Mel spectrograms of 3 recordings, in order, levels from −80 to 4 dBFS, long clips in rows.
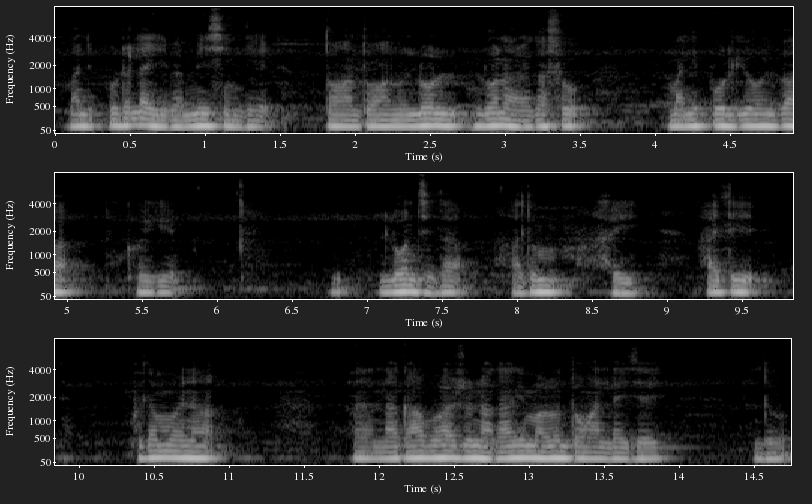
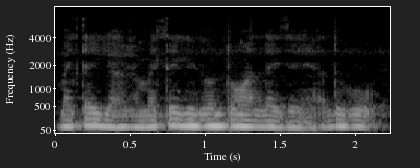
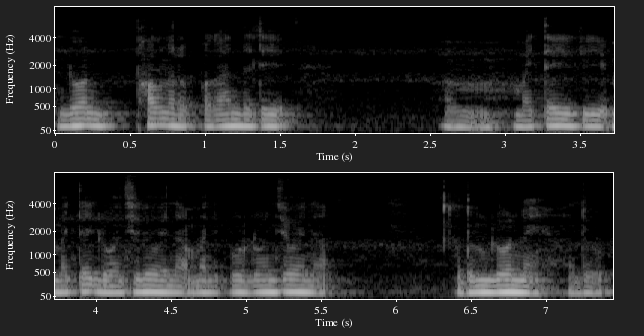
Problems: background sounds at intervals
